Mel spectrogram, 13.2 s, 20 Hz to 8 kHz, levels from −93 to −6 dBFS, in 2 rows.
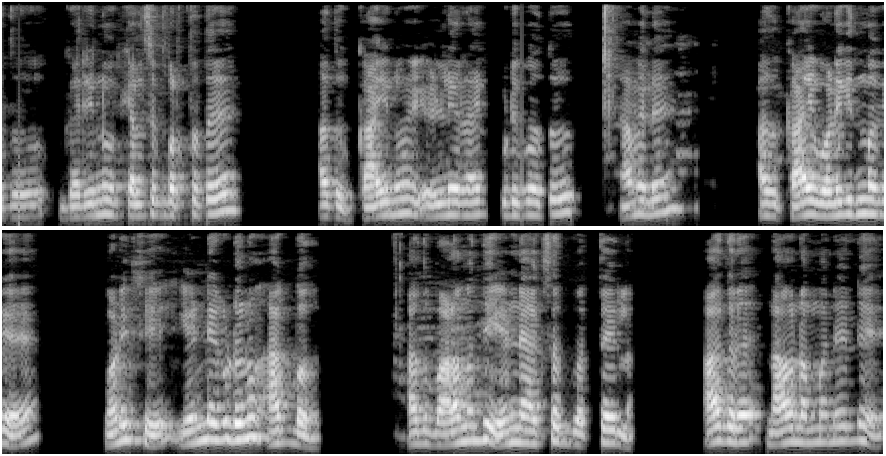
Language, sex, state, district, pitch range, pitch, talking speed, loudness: Kannada, male, Karnataka, Bellary, 165-210 Hz, 180 Hz, 120 wpm, -18 LUFS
